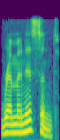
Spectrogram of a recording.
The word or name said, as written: reminiscent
